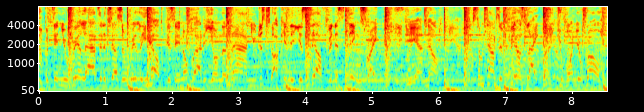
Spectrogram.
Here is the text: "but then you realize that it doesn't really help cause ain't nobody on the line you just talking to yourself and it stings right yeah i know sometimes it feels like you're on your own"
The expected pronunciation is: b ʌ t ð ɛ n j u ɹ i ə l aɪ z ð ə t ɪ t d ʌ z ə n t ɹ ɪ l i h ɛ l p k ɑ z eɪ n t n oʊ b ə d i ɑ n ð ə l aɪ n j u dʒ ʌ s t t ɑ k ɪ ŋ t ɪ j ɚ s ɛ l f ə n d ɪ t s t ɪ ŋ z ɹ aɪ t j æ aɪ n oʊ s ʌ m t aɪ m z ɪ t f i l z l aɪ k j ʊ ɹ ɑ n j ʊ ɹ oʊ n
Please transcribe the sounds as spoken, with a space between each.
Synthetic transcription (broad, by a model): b ʌ t ð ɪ n j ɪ ɹ i ə l aɪ z ð ə t ɪ t d ʌ z ə n t ɹ ɪ l i h ɛ l p k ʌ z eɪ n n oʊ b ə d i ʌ n ð ə l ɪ n j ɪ dʒ ʌ s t t ɑ k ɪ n t ɪ j ɚ s ɛ l f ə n ɪ t s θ ɪ ŋ z ɹ aɪ t j æ n oʊ s ʌ m t aɪ m z ɪ t f i l z l aɪ k j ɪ w ɑ n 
